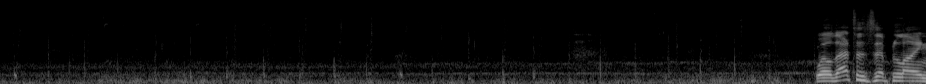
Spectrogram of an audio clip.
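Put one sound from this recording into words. Footsteps crunch steadily over stone and gravel.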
